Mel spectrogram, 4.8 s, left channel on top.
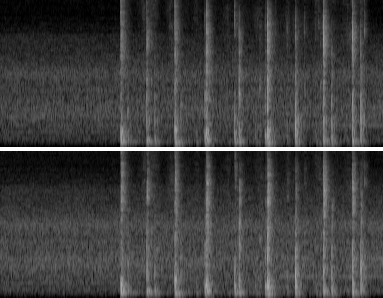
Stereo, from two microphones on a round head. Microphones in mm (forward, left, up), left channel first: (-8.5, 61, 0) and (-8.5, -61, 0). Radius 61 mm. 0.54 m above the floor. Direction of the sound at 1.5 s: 70° left (ahead or behind).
